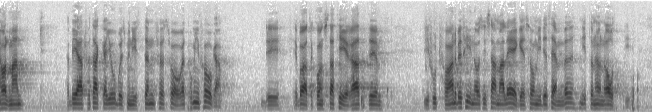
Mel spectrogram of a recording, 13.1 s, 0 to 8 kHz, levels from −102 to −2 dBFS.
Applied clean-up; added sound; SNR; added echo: none; none; none; none.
